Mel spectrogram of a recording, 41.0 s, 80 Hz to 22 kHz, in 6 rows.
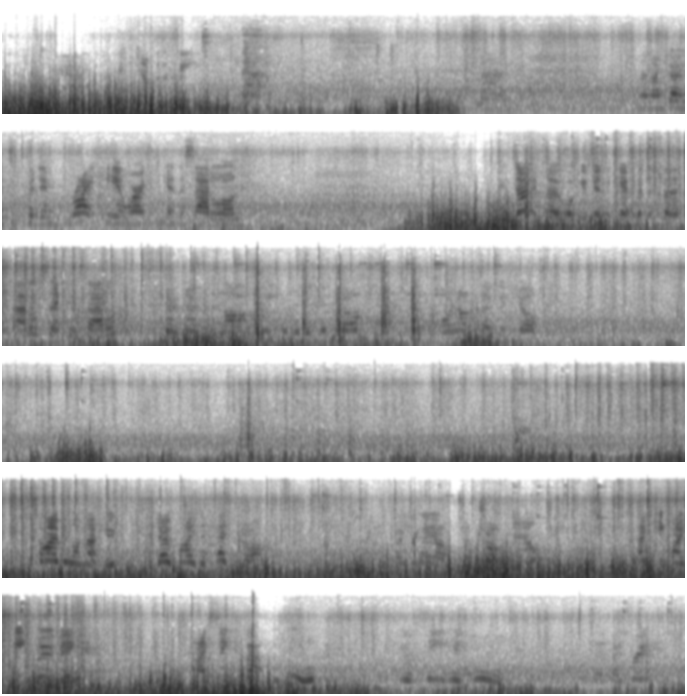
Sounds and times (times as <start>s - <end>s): Speech: 6.4s - 9.2s, 11.9s - 17.3s, 18.0s - 19.0s, 27.7s - 29.9s, 31.2s - 32.7s, 33.7s - 35.0s, 36.1s - 37.3s, 38.2s - 39.1s, 40.1s - 40.6s.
